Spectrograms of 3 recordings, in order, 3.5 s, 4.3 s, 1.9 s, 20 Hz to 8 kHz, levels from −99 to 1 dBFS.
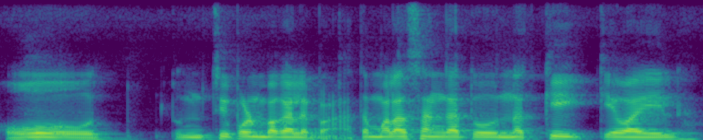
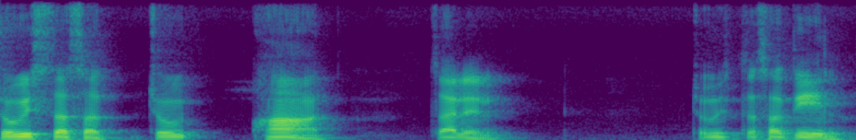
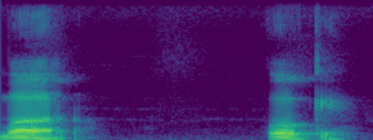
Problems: constant background noise, background conversations at intervals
